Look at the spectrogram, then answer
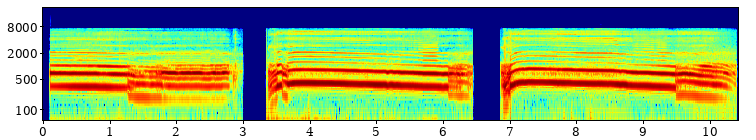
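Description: A Basset Hound gives long, mournful howls, each drawn-out note holding steady before sliding down.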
